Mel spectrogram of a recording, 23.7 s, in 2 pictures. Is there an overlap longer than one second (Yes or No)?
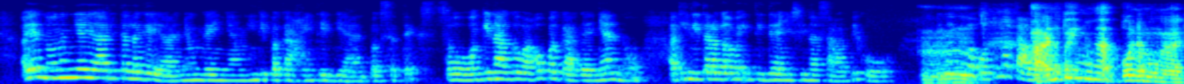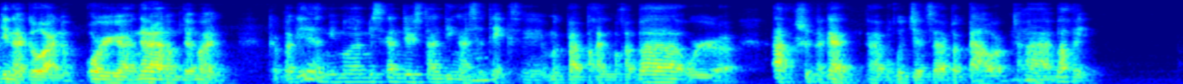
Yes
